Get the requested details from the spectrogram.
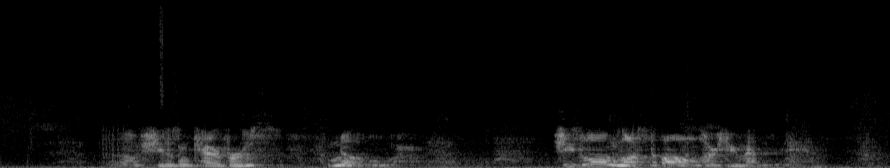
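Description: A young man speaks calmly into a headset microphone.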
